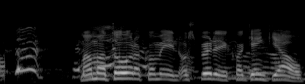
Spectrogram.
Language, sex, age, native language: Icelandic, male, 13, Icelandic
